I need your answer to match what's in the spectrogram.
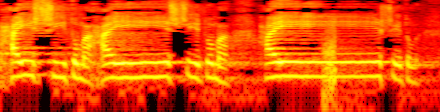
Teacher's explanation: أجازوا فيه القصر والتوسط والإشباع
